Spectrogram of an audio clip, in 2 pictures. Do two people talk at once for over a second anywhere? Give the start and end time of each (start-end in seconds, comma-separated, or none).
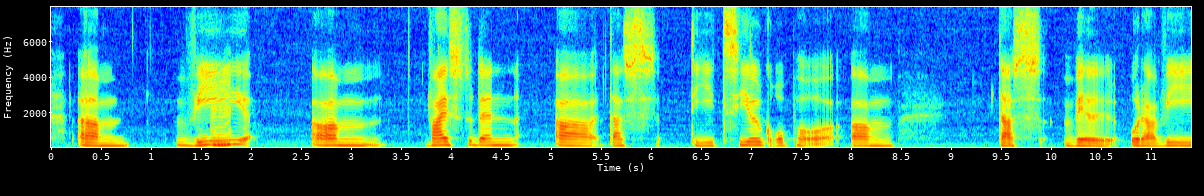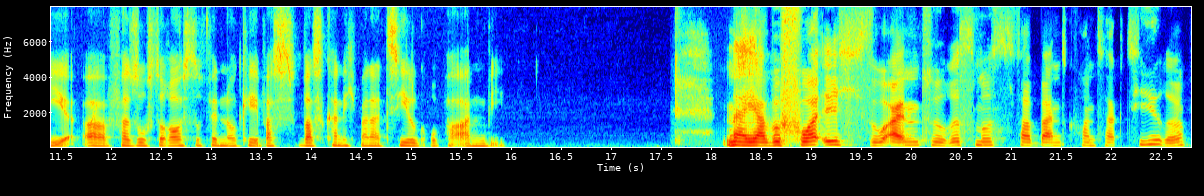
none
